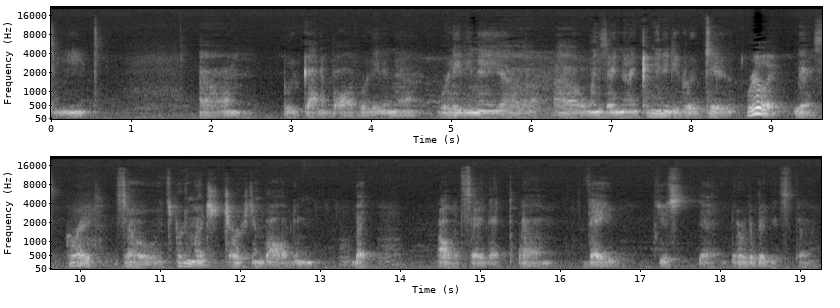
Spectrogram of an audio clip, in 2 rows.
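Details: 38-year-old man speaking with a Provox voice prosthesis after total laryngectomy for cancer; tracheoesophageal speech.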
